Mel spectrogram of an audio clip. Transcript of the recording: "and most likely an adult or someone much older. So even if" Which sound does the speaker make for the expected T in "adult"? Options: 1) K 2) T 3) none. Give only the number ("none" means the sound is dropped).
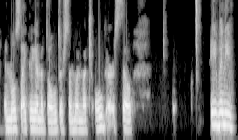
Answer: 2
